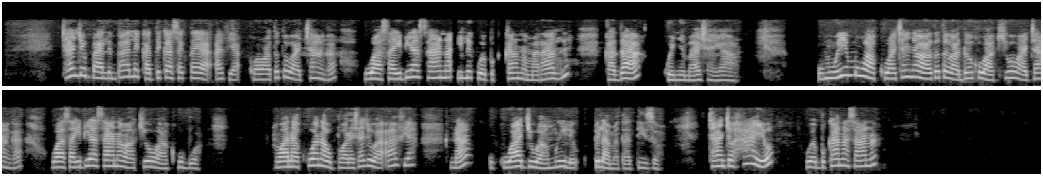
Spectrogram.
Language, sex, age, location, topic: Swahili, female, 18-24, Nakuru, health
